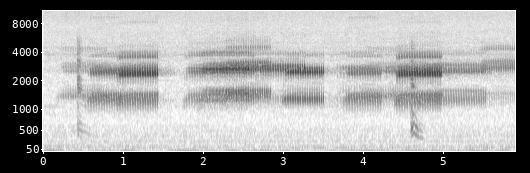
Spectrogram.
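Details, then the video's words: Night chorus of tree frogs after a rainy summer day, dense overlapping trilled chirping in bursts of one to two seconds, separated by brief lulls, plus a couple of quick descending chirps. "Tree Frog Chorus After A Warm Rainy Day"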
